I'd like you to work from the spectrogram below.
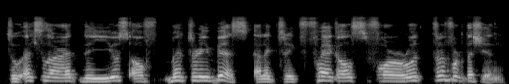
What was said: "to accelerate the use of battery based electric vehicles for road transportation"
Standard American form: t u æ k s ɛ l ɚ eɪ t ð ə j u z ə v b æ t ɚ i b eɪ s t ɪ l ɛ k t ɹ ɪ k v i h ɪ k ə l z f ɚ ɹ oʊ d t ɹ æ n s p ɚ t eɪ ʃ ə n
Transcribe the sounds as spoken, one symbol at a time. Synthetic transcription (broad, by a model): t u æ k s ɛ l ɚ eɪ t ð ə j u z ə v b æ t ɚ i b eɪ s ɪ l ɛ k t ɹ ɪ k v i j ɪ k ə l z f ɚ ɹ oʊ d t ɹ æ n s p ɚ t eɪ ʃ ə n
